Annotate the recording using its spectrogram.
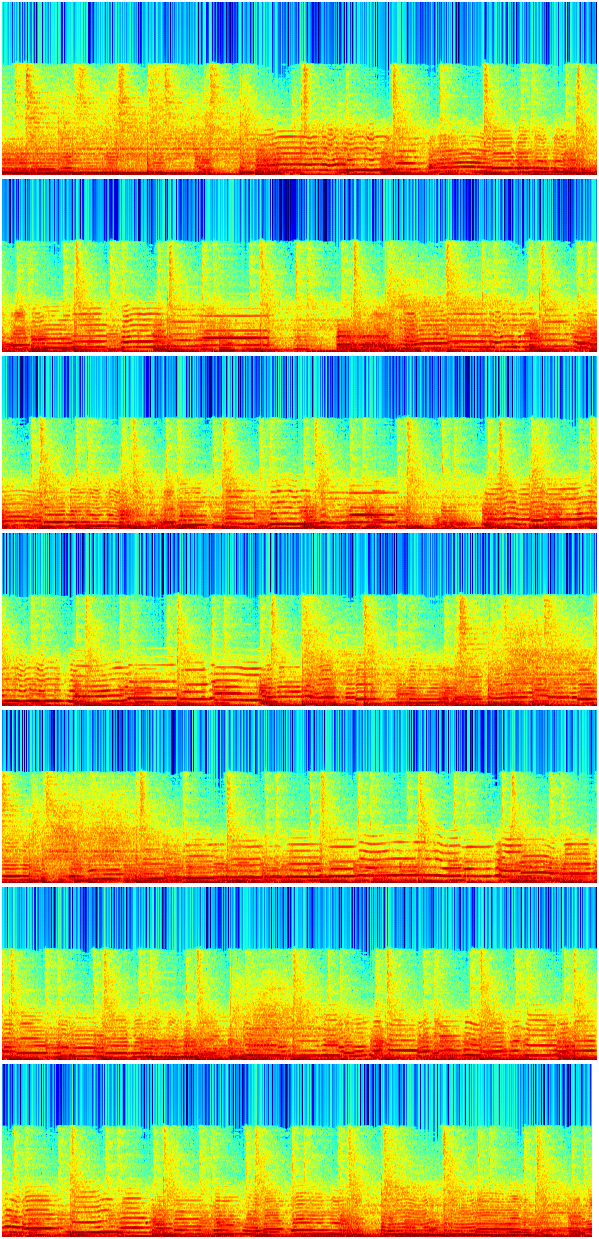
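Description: Live electric blues band playing: harmonica played into a microphone, with bent, sliding notes, over two electric guitars and a drum kit keeping a steady beat.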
